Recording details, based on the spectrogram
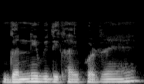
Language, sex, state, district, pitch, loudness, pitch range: Hindi, male, Jharkhand, Ranchi, 120 Hz, -16 LUFS, 115-130 Hz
